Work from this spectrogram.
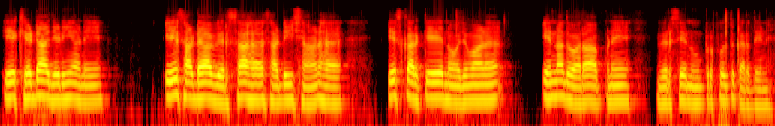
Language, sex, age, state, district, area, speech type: Punjabi, male, 30-45, Punjab, Tarn Taran, rural, spontaneous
